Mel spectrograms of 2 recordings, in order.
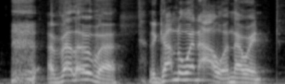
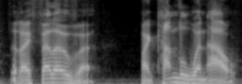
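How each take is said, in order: First: Giggling retelling. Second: Said in the usual way. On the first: Real, not acted. Streamer laughs at falling over in the game, giggling. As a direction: squeak it out through giggles.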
